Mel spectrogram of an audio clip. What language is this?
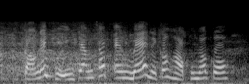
Vietnamese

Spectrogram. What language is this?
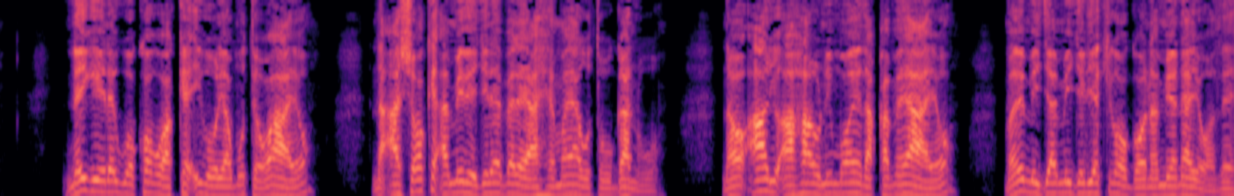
Kikuyu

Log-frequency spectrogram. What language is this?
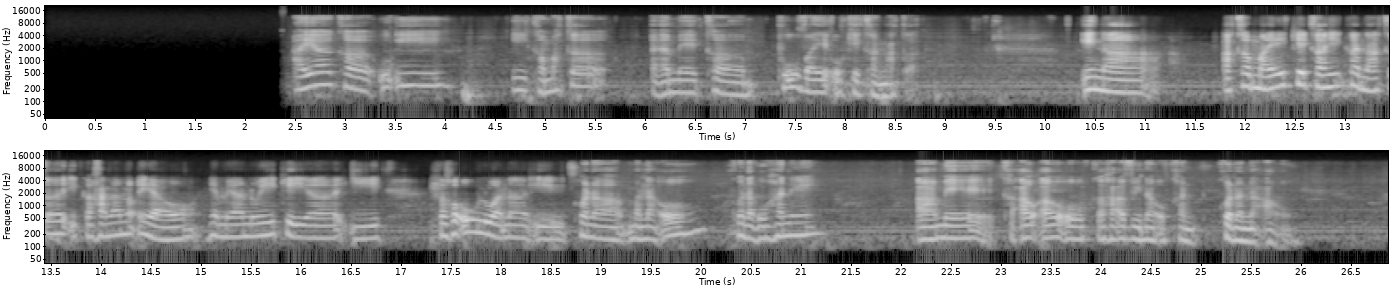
Hawaiian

